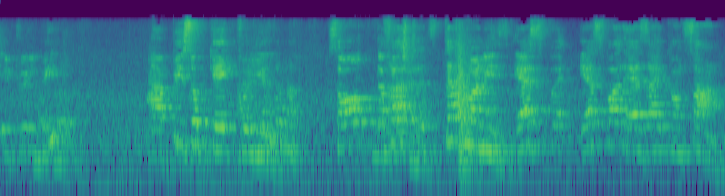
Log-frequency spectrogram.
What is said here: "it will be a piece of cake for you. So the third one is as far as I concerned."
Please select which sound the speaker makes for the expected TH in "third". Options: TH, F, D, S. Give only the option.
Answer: F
